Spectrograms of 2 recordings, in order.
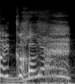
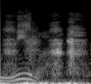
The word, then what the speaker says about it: Mila: Well, it's short for Camila, you know? But when I first started here, Sasha mispronounced it and I thought it was so cute. I didn't have the heart to correct him, and now I kind of like it, darling.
